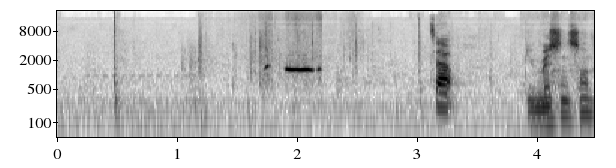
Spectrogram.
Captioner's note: whistles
